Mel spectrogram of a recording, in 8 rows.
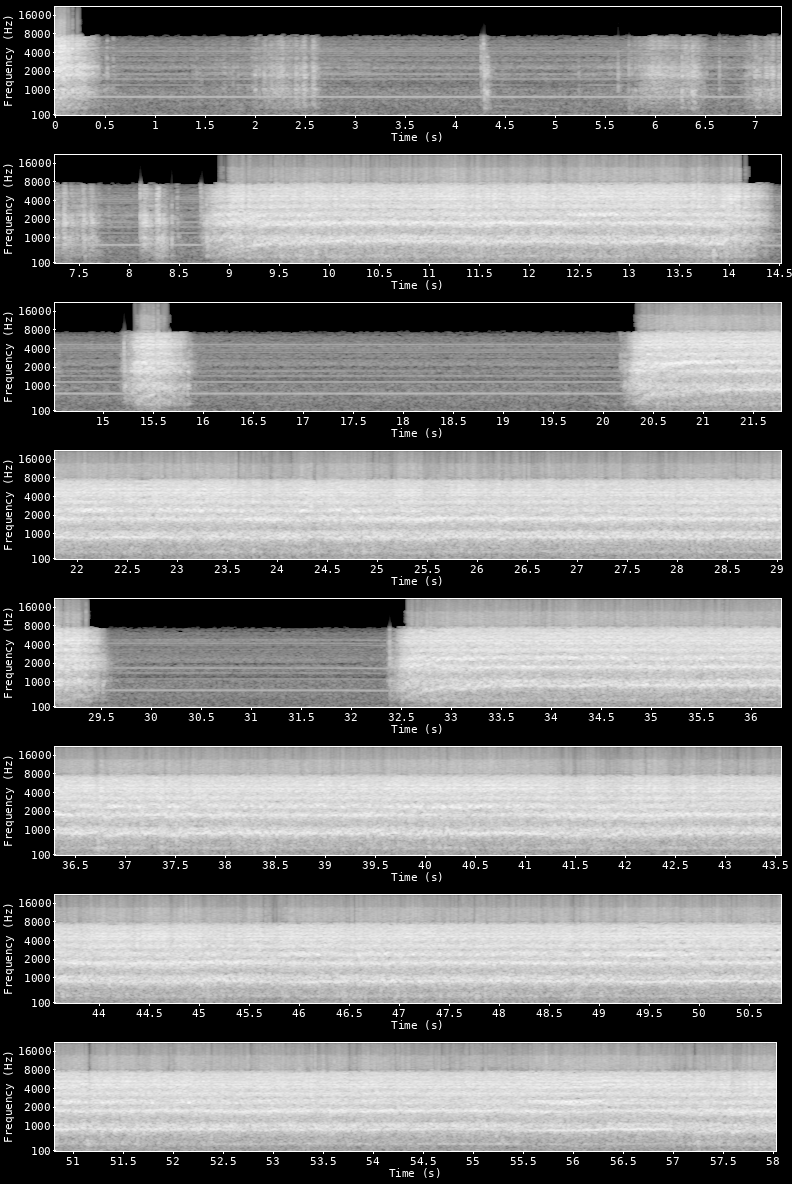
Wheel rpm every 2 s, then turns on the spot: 0, 0, 0, 10, 100, 230, 220, 40, 0, 0, 170, 230, 220, 230, 160, 0, 140, 230, 240, 230, 220, 220, 220, 230, 230, 230, 230, 230, 220.
6-8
